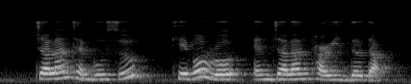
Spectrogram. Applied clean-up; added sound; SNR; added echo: none; none; none; none.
